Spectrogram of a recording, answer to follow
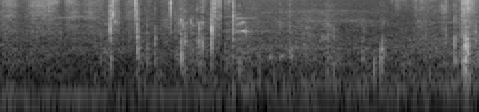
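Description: A scatter of light, irregular clicks and taps over faint background noise.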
